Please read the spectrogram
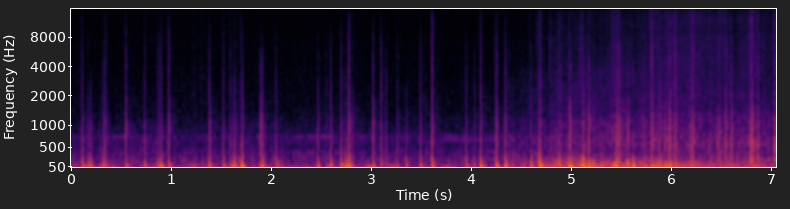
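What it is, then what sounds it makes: Plastic placemat tapped and scratched. Long red nails tap fast and scratch across a thin, solid, grey embossed plastic placemat. Quick, sharp clicks come in a steady patter over a dull low rumble. In the second half a denser, rougher scratching builds in and grows slightly louder.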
